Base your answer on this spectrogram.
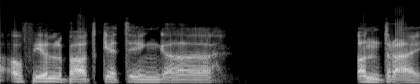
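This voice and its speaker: Raspy put-on character voice at a very slow pace, with dry, close sound and no echo. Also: man. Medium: actual play. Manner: broken grammar, third person.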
